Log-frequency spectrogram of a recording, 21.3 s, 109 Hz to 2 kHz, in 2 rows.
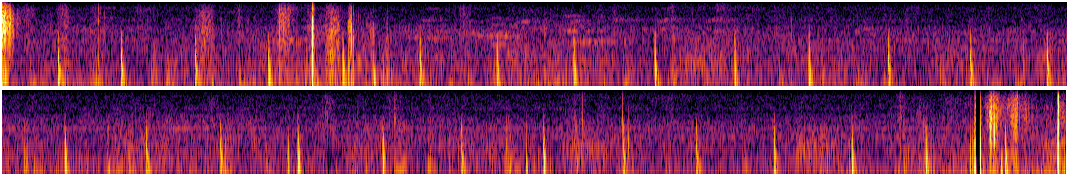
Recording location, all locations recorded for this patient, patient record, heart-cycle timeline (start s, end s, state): aortic valve (AV)
aortic valve (AV)+pulmonary valve (PV)+tricuspid valve (TV)+mitral valve (MV)
#Age: Child
#Sex: Male
#Height: 141.0 cm
#Weight: 30.7 kg
#Pregnancy status: False
#Murmur: Absent
#Murmur locations: nan
#Most audible location: nan
#Systolic murmur timing: nan
#Systolic murmur shape: nan
#Systolic murmur grading: nan
#Systolic murmur pitch: nan
#Systolic murmur quality: nan
#Diastolic murmur timing: nan
#Diastolic murmur shape: nan
#Diastolic murmur grading: nan
#Diastolic murmur pitch: nan
#Diastolic murmur quality: nan
#Outcome: Normal
#Campaign: 2015 screening campaign
0.00	4.65	unannotated
4.65	4.78	S1
4.78	4.92	systole
4.92	5.06	S2
5.06	5.43	diastole
5.43	5.56	S1
5.56	5.70	systole
5.70	5.84	S2
5.84	6.22	diastole
6.22	6.32	S1
6.32	6.48	systole
6.48	6.62	S2
6.62	7.02	diastole
7.02	7.12	S1
7.12	7.28	systole
7.28	7.42	S2
7.42	7.78	diastole
7.78	7.90	S1
7.90	8.06	systole
8.06	8.18	S2
8.18	8.54	diastole
8.54	8.68	S1
8.68	8.84	systole
8.84	8.98	S2
8.98	9.36	diastole
9.36	9.48	S1
9.48	9.64	systole
9.64	9.78	S2
9.78	10.16	diastole
10.16	10.26	S1
10.26	10.42	systole
10.42	10.56	S2
10.56	10.94	diastole
10.94	11.08	S1
11.08	11.24	systole
11.24	11.36	S2
11.36	11.68	diastole
11.68	11.88	S1
11.88	12.08	systole
12.08	12.20	S2
12.20	12.53	diastole
12.53	12.72	S1
12.72	12.84	systole
12.84	12.98	S2
12.98	13.28	diastole
13.28	13.42	S1
13.42	13.58	systole
13.58	13.72	S2
13.72	14.14	diastole
14.14	14.26	S1
14.26	14.42	systole
14.42	14.54	S2
14.54	14.92	diastole
14.92	15.02	S1
15.02	15.22	systole
15.22	15.34	S2
15.34	15.70	diastole
15.70	15.82	S1
15.82	16.00	systole
16.00	16.14	S2
16.14	16.54	diastole
16.54	16.64	S1
16.64	16.84	systole
16.84	16.98	S2
16.98	17.28	diastole
17.28	17.38	S1
17.38	17.56	systole
17.56	17.70	S2
17.70	18.04	diastole
18.04	18.18	S1
18.18	18.36	systole
18.36	18.46	S2
18.46	18.79	diastole
18.79	18.94	S1
18.94	19.12	systole
19.12	19.26	S2
19.26	19.59	diastole
19.59	19.74	S1
19.74	19.86	systole
19.86	20.00	S2
20.00	21.30	unannotated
